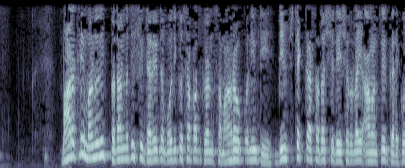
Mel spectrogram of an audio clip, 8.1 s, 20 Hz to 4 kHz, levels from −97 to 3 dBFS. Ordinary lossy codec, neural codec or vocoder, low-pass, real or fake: none; none; 3.6 kHz; real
